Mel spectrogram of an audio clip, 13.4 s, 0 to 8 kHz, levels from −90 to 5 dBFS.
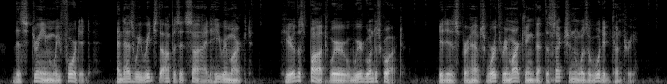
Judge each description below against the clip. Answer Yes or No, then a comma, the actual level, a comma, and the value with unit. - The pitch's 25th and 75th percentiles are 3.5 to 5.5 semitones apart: Yes, average, 4.6 semitones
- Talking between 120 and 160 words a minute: Yes, average, 150 wpm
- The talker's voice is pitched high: No, very low, 80 Hz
